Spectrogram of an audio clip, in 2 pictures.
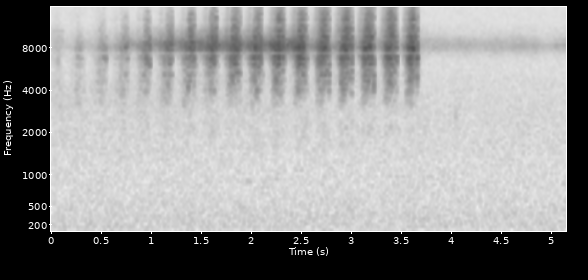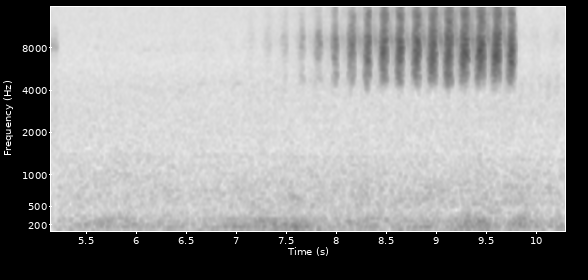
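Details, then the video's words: Water-meadow grasshopper singing at Andechs, Germany, 21 September 2018, ultrasound detector: two high-pitched rasping phrases of rapid, crescendoing pulses, separated by a faint steady hiss and a quiet gap. "Pseudochorthippus montanus -- Sumpfgrashüpfer -- Water-meadow Grasshopper"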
